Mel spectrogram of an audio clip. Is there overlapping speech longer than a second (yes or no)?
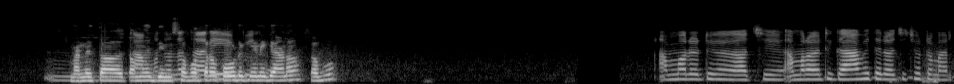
yes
